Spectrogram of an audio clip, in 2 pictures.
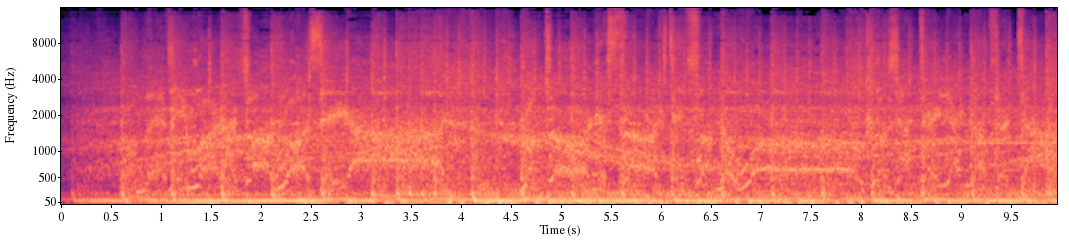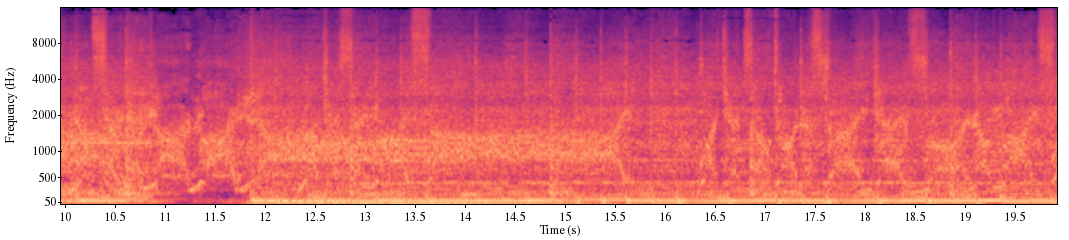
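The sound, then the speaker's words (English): Loud, dense heavy metal plays throughout, with harsh screamed vocals riding over pounding low-end guitars and drums, briefly dropping out for a beat near the middle before crashing back in. “No, that's heavier than …”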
